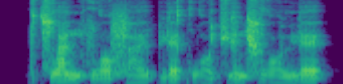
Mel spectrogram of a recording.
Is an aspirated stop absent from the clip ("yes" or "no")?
yes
